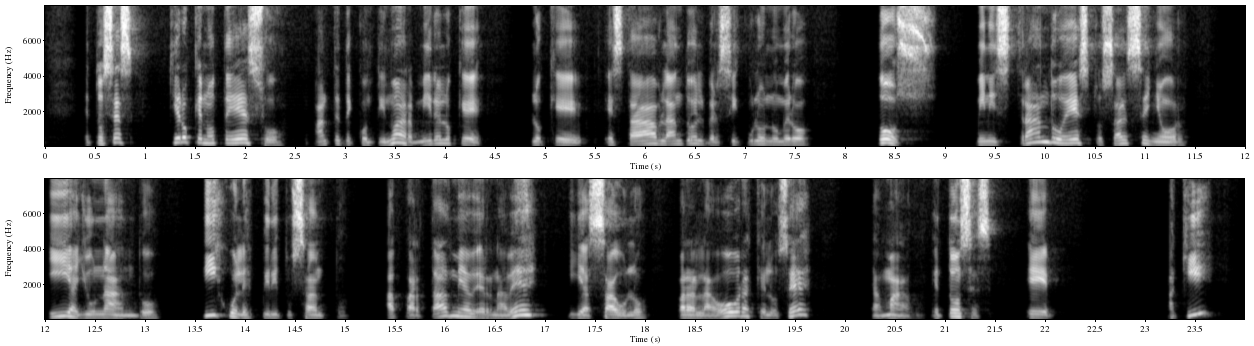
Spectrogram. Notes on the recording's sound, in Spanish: en nuestro Culto de Jueves de Estudio Bíblico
